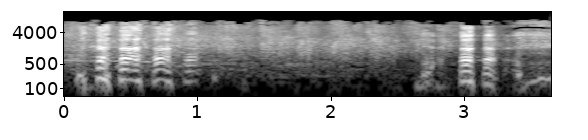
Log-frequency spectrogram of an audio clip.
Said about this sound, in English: Give it up for Charles Darwin. Oh, there's some creationists in here. Darwin didn't get as many applause, much applause.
